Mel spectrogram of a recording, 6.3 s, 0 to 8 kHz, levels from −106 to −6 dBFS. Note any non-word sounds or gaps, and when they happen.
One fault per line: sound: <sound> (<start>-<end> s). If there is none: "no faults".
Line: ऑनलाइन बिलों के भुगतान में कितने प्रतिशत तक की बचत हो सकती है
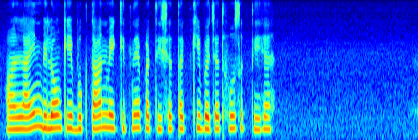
no faults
